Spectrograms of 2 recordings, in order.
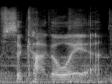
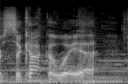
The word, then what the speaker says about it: Sacagawea: final resting place of Sacagawea or Sacagawea or Sakakawea she has several different names and pronunciations I'll stick with Chicago in this video because it's generally the most used and agreed-upon name and pronunciation she was born a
